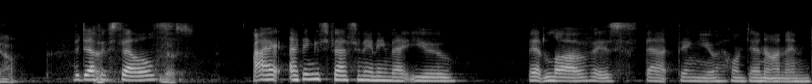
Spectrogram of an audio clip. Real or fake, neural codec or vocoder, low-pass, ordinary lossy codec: fake; codec, 24 kHz, 3 kbps, HILCodec; 7.2 kHz; MP3, 48 kbps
